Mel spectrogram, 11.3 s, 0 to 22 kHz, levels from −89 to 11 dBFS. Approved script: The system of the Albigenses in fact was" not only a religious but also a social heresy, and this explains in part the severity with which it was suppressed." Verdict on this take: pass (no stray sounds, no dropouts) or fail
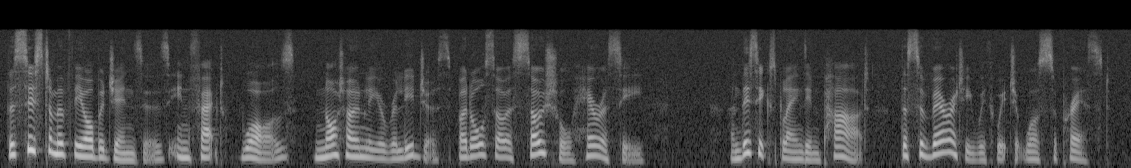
pass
